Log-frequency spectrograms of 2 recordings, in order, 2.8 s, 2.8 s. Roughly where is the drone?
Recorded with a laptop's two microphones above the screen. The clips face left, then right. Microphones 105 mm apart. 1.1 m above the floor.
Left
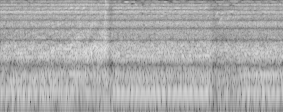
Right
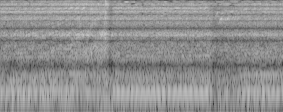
Left.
